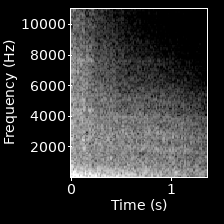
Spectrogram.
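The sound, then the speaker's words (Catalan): Gunfire from soldiers' firing squad during an execution by Spanish troops: a single loud burst at the start that fades into a rumbling, reverberant decay. “Els soldats obren foc. La nostra protagonista ha mort executada per les tropes espanyoles.”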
